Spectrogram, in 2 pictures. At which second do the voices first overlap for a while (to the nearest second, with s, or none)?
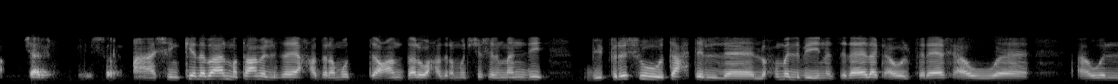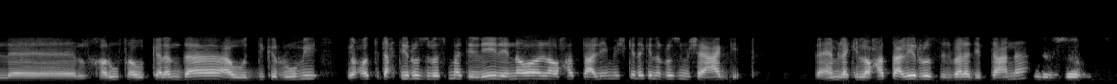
none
